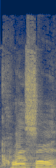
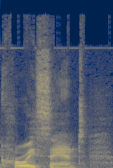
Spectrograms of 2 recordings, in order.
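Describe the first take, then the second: First: The word is pronounced with French sounds. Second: The word is pronounced with English sounds. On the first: "that's the sort of French way of saying it" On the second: "Don't say croissant, then French people will just, you know, laugh"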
